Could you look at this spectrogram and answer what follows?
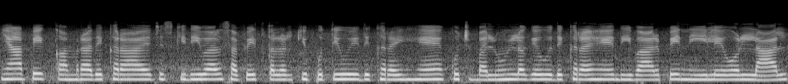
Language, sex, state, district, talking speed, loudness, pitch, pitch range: Hindi, female, Chhattisgarh, Raigarh, 220 wpm, -12 LUFS, 230 Hz, 225-235 Hz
